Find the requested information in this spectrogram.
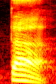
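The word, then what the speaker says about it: تاء: তা ভুল উচ্চারণ, তা ভুল উচ্চারণ, সঠিক উচ্চারণ হচ্ছে জিহ্বার আগাটা, জিহ্বার আগাটা সামনে দুটি দাঁতের গোড়াতে মিলিত করবেন, তা, তা, তা, তা।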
